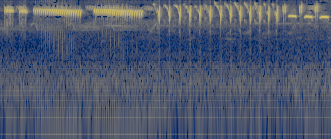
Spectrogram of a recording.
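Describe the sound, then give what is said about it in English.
A Brewer's Sparrow sings alone, clear: long high buzzy trills give way to a rapid series of bright, rhythmic chirping notes, with no talking. “While most birds offer a melody, the Brewer's Sparrow seems to perform an entire aria.”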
